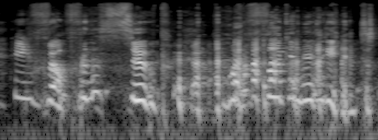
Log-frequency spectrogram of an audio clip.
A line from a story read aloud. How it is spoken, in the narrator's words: someone just in tears laughing, screaming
